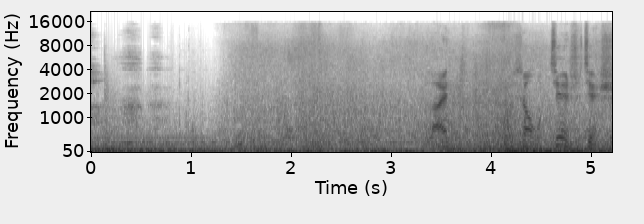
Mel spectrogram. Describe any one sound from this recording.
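Flames roar and whoosh.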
